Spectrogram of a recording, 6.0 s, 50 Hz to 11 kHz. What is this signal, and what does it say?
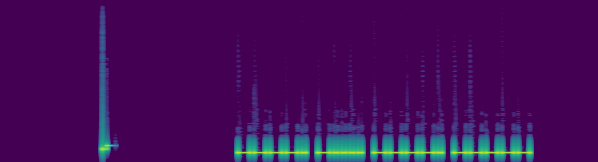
Morse code, heard as a keyed tone, about 30 wpm, 700 Hz. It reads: 9690
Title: Numbers - 4-Digit 30wpm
